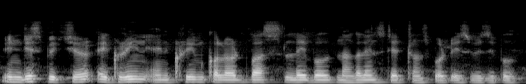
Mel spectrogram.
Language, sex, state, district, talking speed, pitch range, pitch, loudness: English, male, Nagaland, Kohima, 170 wpm, 100-115 Hz, 105 Hz, -17 LUFS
